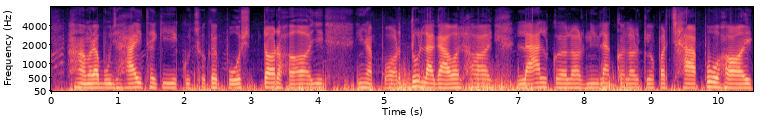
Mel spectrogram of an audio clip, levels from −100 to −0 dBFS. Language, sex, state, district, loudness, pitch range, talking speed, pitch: Bajjika, male, Bihar, Vaishali, -16 LUFS, 145-155 Hz, 120 wpm, 150 Hz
